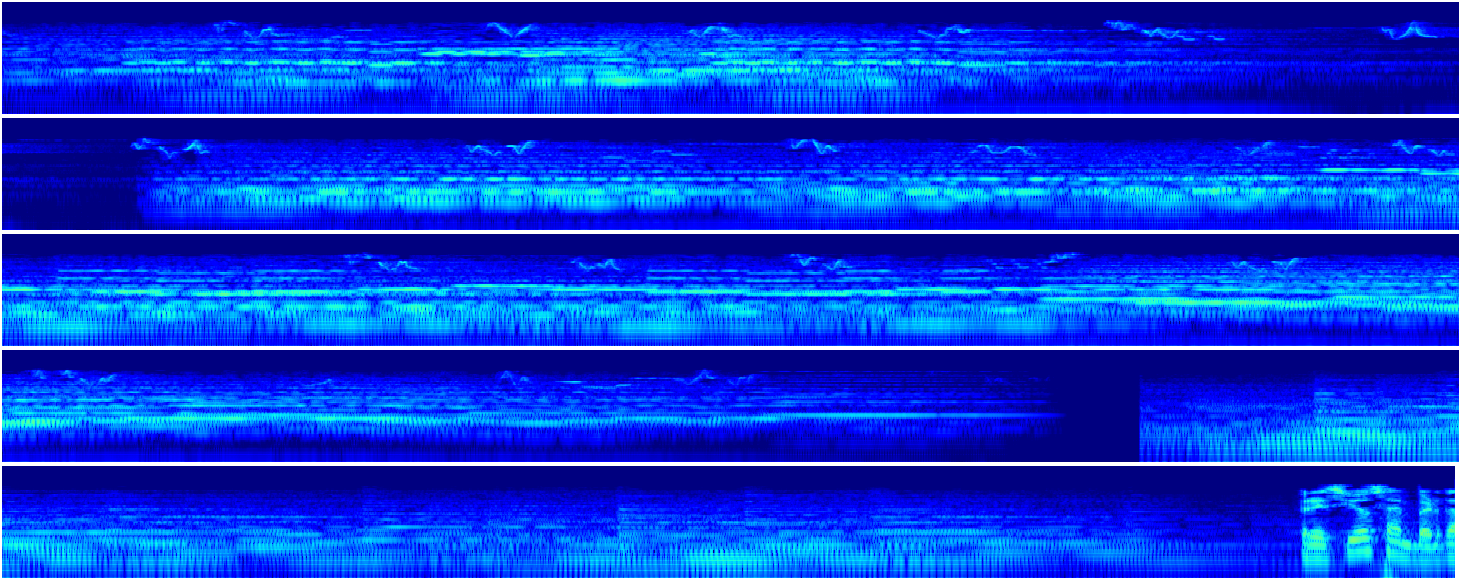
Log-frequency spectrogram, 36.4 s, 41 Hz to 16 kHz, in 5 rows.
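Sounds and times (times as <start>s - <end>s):
sustained tonal music: 0.0s - 7.0s, 8.0s - 26.8s, 27.6s - 36.3s
birds chirping: 0.9s - 27.2s
speech: 35.6s - 36.3s.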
